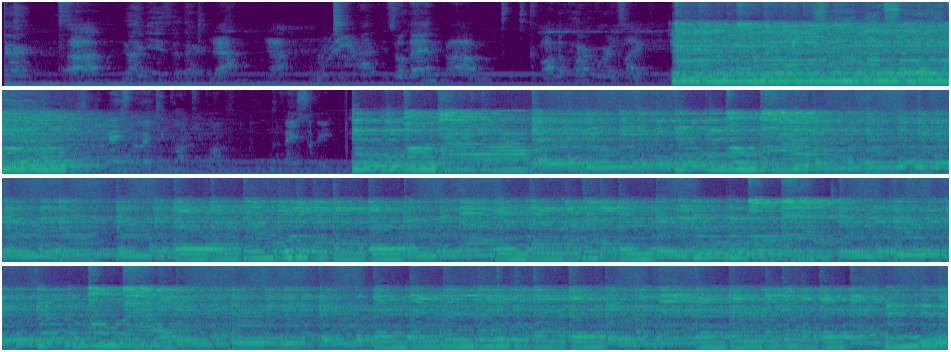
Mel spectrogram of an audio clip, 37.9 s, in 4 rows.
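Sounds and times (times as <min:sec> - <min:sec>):
bassline: 0:06.7 - 0:37.8.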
